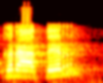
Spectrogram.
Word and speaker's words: cráter: Por ejemplo, yo digo cráter, hago la mayor énfasis de voz en la palabra cra, en la sílaba cra.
